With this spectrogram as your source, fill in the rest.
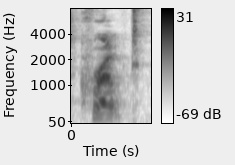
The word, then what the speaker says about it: Croak: Like a frog croaks, or a dead person has croaked. That's why he's Lord Croak. I say Croc just because it's an old habit. But if you're asking specifically how to pronounce it, it's Croak or Croak.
